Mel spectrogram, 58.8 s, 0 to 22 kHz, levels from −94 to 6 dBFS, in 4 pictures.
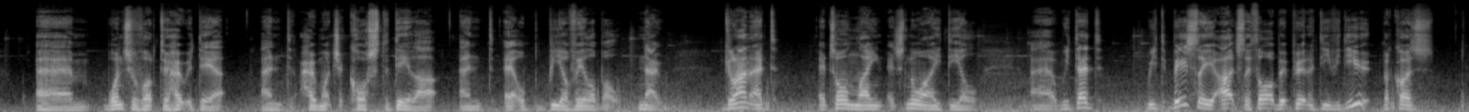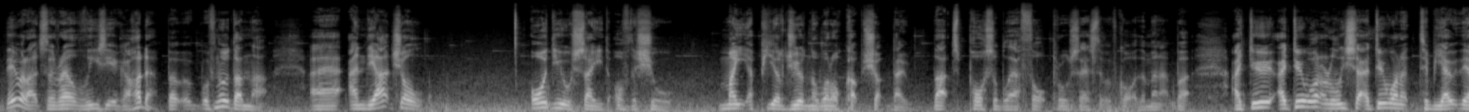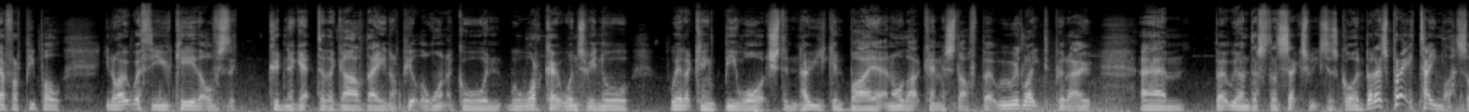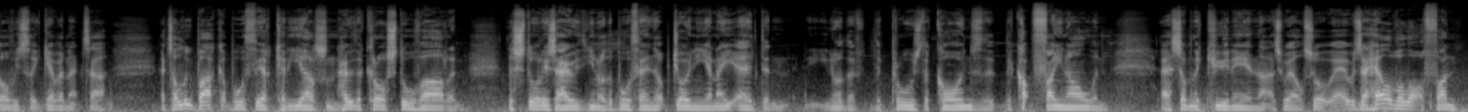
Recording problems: wind noise on the microphone; occasional gusts; 25 dB below the speech

